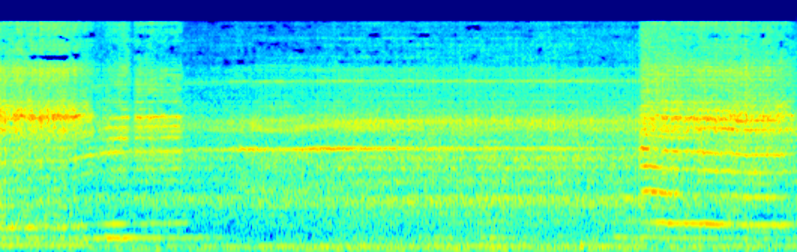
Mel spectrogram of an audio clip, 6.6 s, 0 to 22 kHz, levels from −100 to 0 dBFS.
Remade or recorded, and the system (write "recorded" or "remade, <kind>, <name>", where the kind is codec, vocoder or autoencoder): remade, vocoder, BigVGAN v2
